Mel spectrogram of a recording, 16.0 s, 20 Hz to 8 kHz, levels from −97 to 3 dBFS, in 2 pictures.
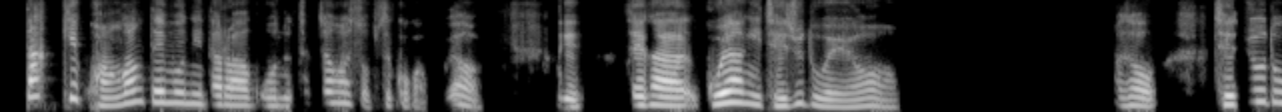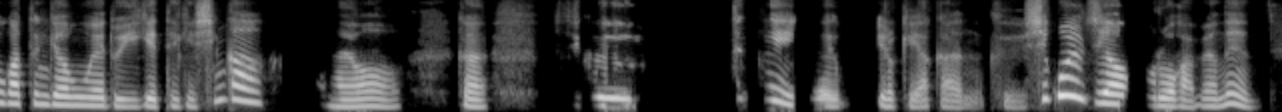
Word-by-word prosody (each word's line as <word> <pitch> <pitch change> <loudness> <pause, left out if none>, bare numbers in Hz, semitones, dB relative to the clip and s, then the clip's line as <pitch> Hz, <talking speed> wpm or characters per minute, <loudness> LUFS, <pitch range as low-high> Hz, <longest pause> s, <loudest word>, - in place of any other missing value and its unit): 딱히 435 -2 +3
관광 265 +8 +1
때문이다라고는 240 -8 0
측정할 290 -2 -4
수 260 - -12
없을 - - -13
것 - - -9
같고요. - - -6 0.5
근데 390 -2 -1 0.3
제가 225 -2 +6
고향이 265 -1 +8
제주도에요. 200 -5 -3 1.3
그래서 210 -2 0 0.4
제주도 295 +5 0
같은 260 -1 +1
경우에도 220 -4 0
이게 190 +1 -2
되게 190 0 -11
심각하잖아요. 195 - -3 0.3
그러니까 185 -2 -2 0.4
지금 425 -1 -5 0.8
특히 370 - -4 0.2
이제 95 -1 -3 0.2
이렇게 190 -4 -6
약간 - - -10
그 - - -18
시골 445 +1 +5
지역으로 245 - +2
가면은 190 +2 -5
230 Hz, 300 characters per minute, -22 LUFS, 195-290 Hz, 1.3 s, 고향이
